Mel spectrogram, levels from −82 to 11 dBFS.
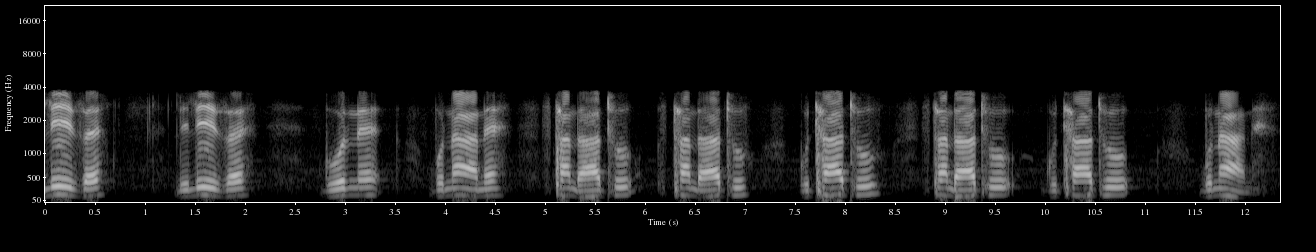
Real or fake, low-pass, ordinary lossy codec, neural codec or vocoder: real; 3.6 kHz; none; none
